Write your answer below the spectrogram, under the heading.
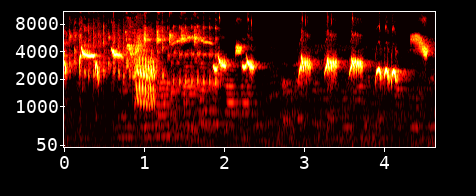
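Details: Asian pied starling (jalak suren) in vigorous gacor singing: a run of clear whistled notes and chattering bursts, a pause, then a string of short repeated rising chirps ending in a high thin whistle.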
